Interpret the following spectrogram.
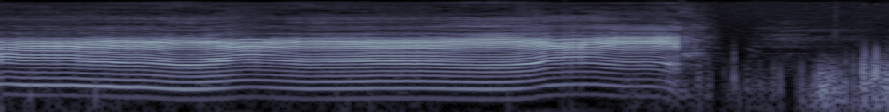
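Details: Camel letting out a sustained, droning bellow that holds a nearly level pitch for over three seconds, then breaks off into rough, gurgling, breathy noises.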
